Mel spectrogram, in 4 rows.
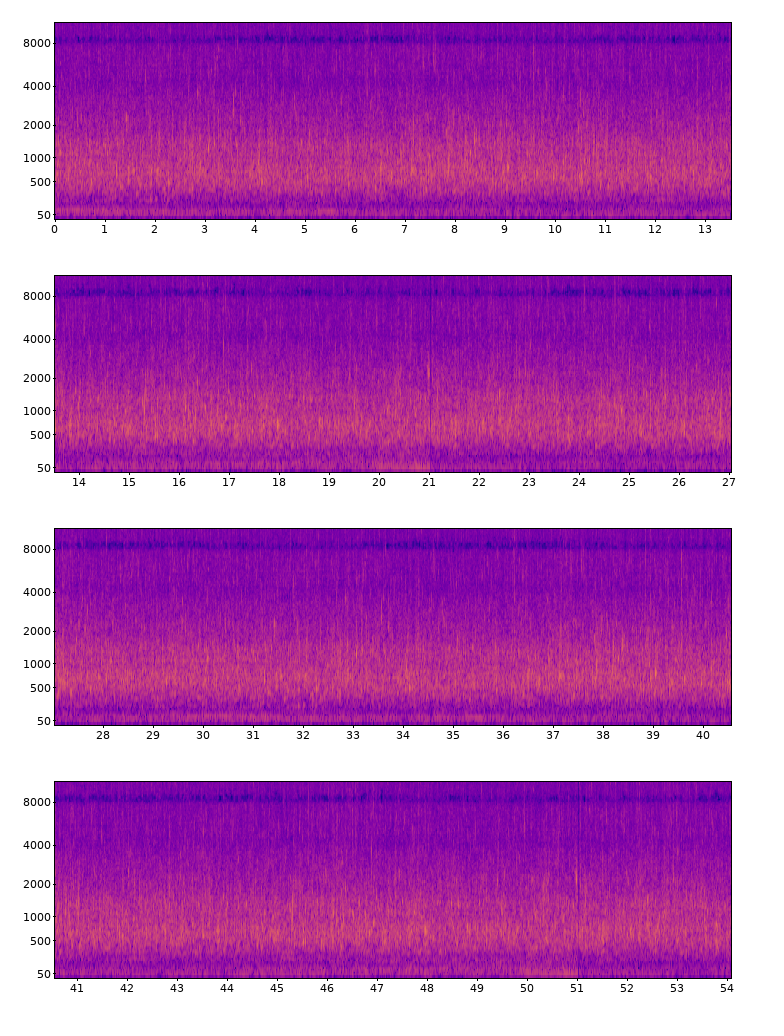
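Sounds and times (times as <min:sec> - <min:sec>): babbling brook water rushing: 0:00.0 - 0:54.0.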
